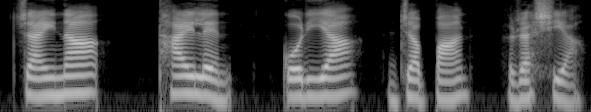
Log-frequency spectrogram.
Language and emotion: Manipuri, neutral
